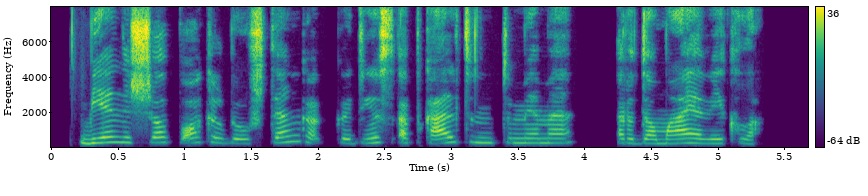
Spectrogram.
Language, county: Lithuanian, Vilnius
